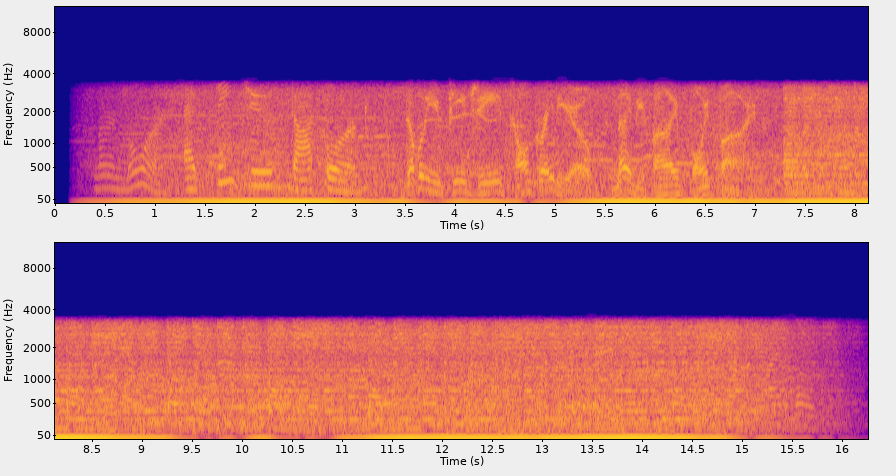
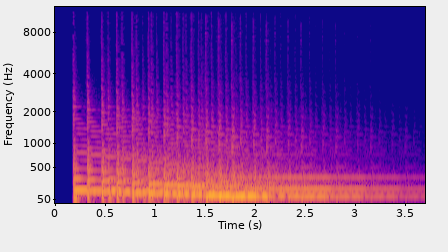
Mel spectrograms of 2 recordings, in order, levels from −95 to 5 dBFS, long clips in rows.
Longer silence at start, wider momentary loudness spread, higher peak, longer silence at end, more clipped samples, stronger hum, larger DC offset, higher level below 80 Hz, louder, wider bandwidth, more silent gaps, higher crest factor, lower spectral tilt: about the same, 0.15 s vs 0.2 s; second, 7 LU vs 17 LU; first, 0 dBFS vs -10 dBFS; about the same, 0 s vs 0 s; neither; neither; neither; about the same, -40 dBFS vs -36 dBFS; first, -16 LUFS vs -25 LUFS; about the same, 3.7 kHz vs 3.7 kHz; neither; about the same, 12 dB vs 14 dB; second, -8.5 dB/octave vs -10.5 dB/octave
